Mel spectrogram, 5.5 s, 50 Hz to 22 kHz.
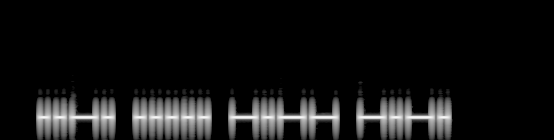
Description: Morse code, heard as a keyed tone, about 15 wpm, 700 Hz. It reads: F5YC
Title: DXCC-100 Call Signs - 4 Characters - 15wpm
